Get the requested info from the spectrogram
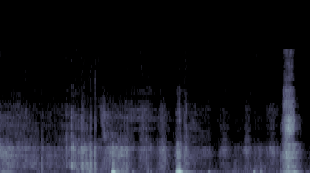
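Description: A woman's quiet, breathy laughter: a few short soft puffs about half a second apart, without words.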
